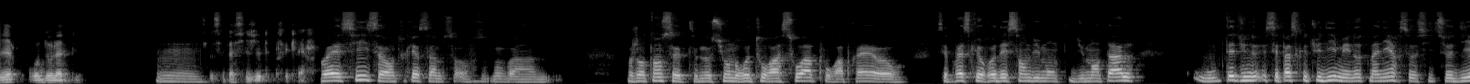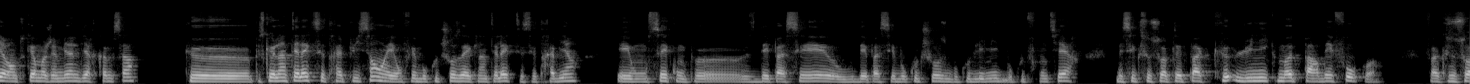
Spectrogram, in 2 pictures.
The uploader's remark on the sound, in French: Nous l'avons enregistré début 2023 à distance.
